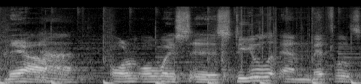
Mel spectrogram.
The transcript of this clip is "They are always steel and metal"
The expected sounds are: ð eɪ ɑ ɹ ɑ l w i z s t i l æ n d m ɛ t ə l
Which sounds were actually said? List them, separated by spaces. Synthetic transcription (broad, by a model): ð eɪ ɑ l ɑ l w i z s t i l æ n m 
